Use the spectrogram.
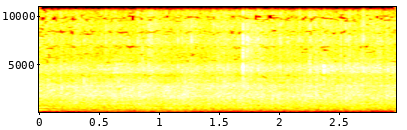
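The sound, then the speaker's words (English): Steady, dense applause from an audience, a continuous crackle of many hands clapping at an even loudness for the whole stretch with no talking over it. “Feel free to clap anytime. It's very encouraging.”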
